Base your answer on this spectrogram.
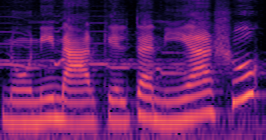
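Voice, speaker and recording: A woman voicing a kindly old village grandmother in a cartoon, affectionate and unhurried, lingering over her words. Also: fairly low pitch, big pitch swings. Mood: fond, reassuring. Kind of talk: Bengali cartoon voice acting. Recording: music behind the voice. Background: background music.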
